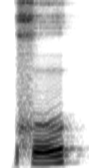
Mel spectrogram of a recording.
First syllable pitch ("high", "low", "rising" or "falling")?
rising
